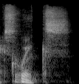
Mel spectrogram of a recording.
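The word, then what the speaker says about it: Quix: Croquis being French for just art, C-R-O-Q-U-I-S. You know, if you can picture Gal's Panic, but not Kicks or Kicks. Did we ever figure out how to pronounce that game? – Quicks. – Okay, not like Quicks. – People debate about it, but on the Japanese box art, it has the phonetics written out. So Quicks.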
